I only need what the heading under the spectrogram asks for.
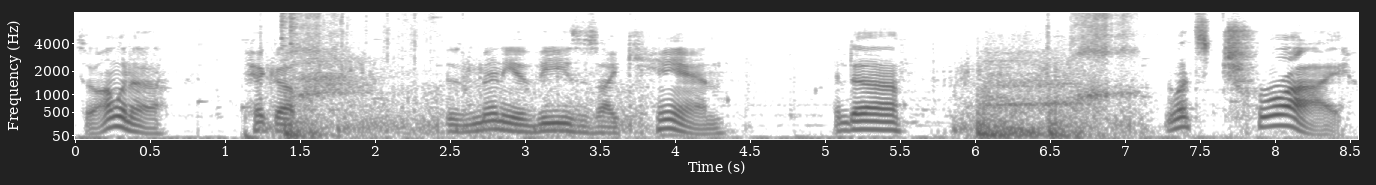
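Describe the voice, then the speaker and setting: A young man talks through his gameplay in a loose, rambling way, tossing in jokes and trailing off mid-thought. His voice sits at an ordinary pitch for a man. A steady hiss runs under the whole recording. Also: measured pace, pauses often. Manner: rambling, jokey, excitable at big hits. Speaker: gaming YouTuber. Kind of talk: casual gameplay commentary.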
